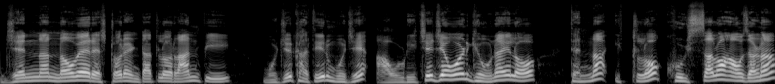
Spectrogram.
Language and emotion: Goan Konkani, happy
